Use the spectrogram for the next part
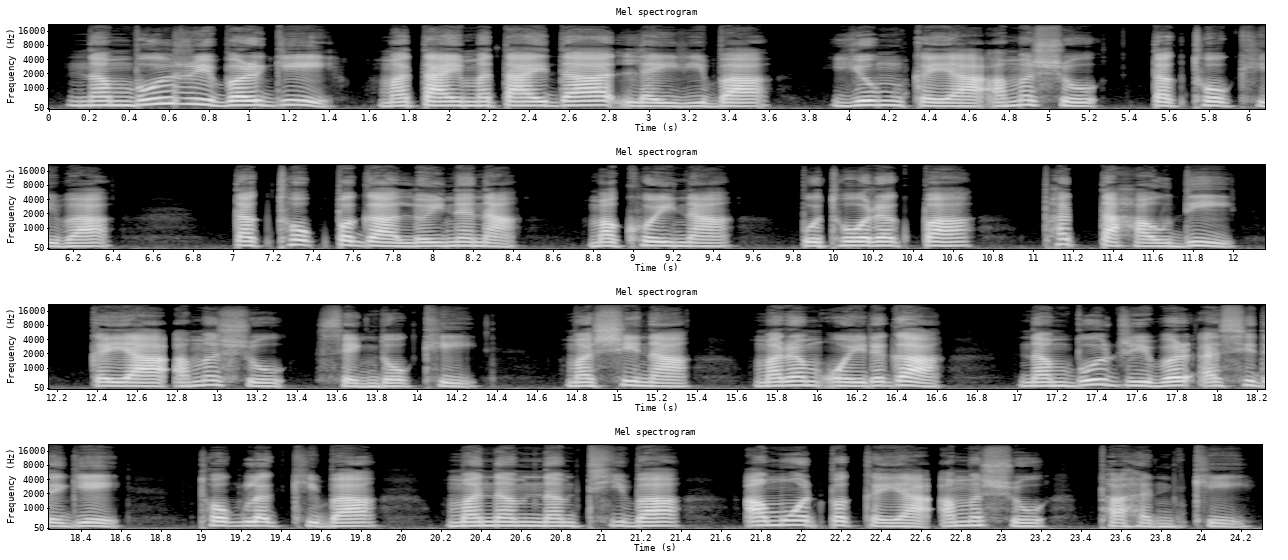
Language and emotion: Manipuri, neutral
